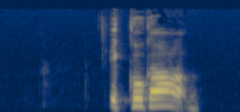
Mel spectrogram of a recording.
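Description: About a second of silence, then a woman speaking Telugu.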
